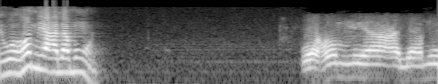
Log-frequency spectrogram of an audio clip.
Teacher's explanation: كل ميم على السكون ما تغنهاش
